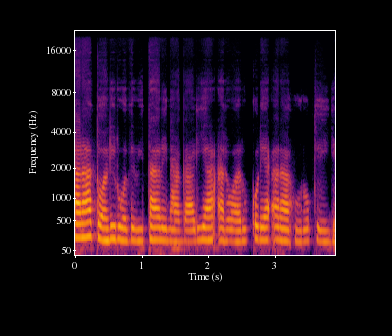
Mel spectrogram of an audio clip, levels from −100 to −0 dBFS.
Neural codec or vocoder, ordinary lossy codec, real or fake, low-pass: codec, 44.1 kHz, 2.6 kbps, DAC; none; fake; 19.8 kHz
